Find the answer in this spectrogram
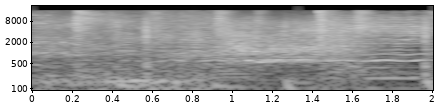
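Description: Music playing over a van's tires skidding and squealing through a sharp turn, the skid swelling about a second in.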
